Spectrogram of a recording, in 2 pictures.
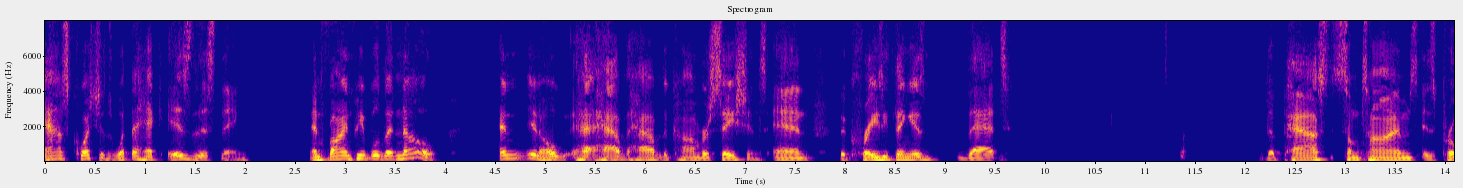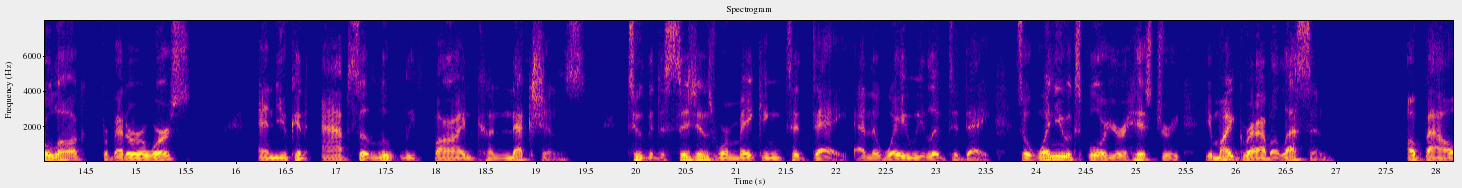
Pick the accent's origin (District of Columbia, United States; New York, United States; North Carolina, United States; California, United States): District of Columbia, United States; Washington; now in Austin, United States; I'm from Washington, D.C. originally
